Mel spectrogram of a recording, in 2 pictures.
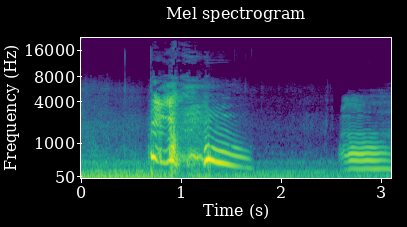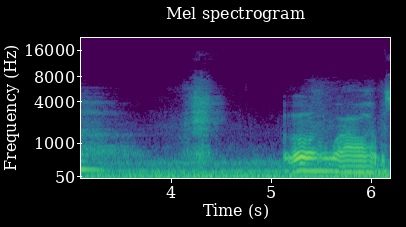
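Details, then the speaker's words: Woman with allergies sneezing after a nose tickle: a sharp gasping intake, then an explosive sneeze, followed by sighing breaths; allergic sneezing. "Oh, my allergies have been bothering me today. I think I have to sneeze again. God, it tickles."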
